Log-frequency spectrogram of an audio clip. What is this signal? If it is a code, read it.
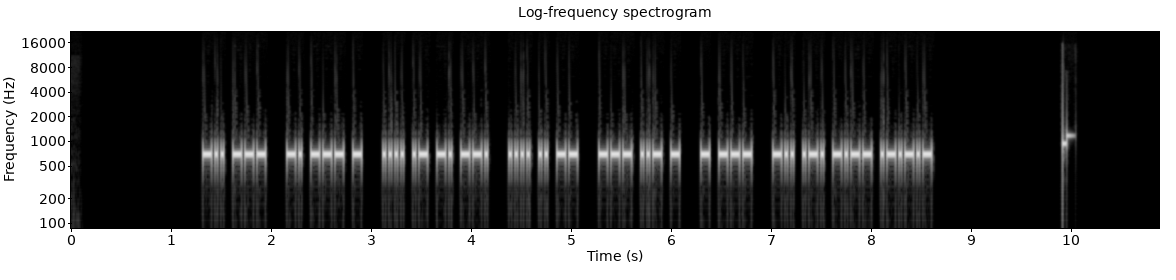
Morse code, heard as a keyed tone, about 40 wpm, 700 Hz. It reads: DO NOT HANG HIM OUT TO DRY.
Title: Sentences from Top 1600 Words 40wpm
